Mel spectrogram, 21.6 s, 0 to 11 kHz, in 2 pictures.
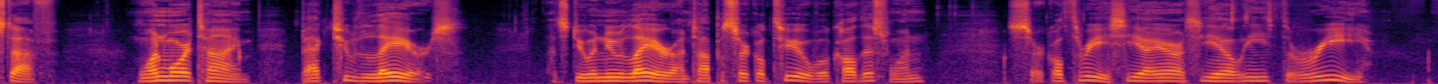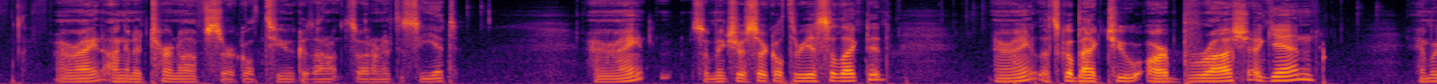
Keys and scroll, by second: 7.9-10.1 typing.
